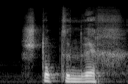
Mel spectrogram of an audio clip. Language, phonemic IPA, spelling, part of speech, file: Dutch, /ˈstɔptə(n) ˈwɛx/, stopten weg, verb, Nl-stopten weg.ogg
- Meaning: inflection of wegstoppen: 1. plural past indicative 2. plural past subjunctive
